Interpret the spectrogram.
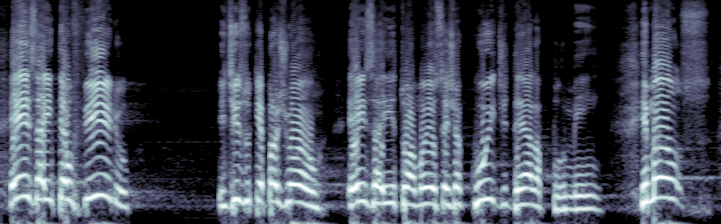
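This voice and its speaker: A man preaching a dramatic sermon in a large church, heard with a long cathedral echo. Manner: dramatic preaching that swings from loud emphasis to hushed low tones. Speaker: pastor. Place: large church hall during a morning service. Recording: voice with long hall reverb in a church.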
